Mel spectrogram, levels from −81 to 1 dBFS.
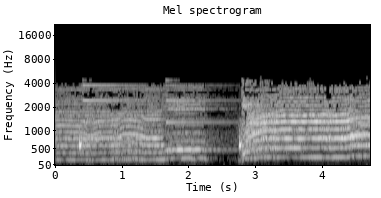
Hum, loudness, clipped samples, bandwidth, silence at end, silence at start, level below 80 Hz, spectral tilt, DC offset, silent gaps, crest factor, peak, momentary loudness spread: none; -16 LUFS; under 0.1%; 4.9 kHz; 0 s; 0 s; -76 dBFS; 0.5 dB/octave; under 0.1%; none; 16 dB; -2 dBFS; 8 LU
